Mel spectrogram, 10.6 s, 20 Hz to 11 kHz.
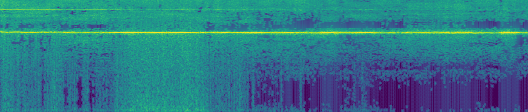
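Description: Steam escaping from a Wilesco D32 model steam engine's boiler as one steady, high whistle. A hiss of rushing steam under it for the first few seconds fades out about halfway.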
